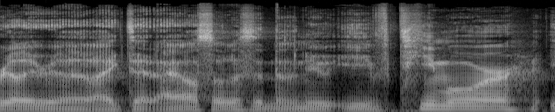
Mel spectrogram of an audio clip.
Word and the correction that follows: Yves Tumor: Yves Tumor, sorry, The Asymptotical World, Asympt- the symptomatical, asymptomatical world.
